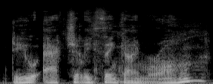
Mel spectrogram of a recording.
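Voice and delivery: ordinary delivery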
